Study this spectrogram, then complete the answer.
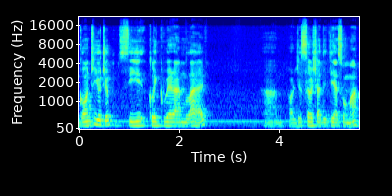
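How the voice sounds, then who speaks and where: A man's fairly high, monotone voice with flat intonation, at a fairly slow pace, in a room with audible echo. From India. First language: not English. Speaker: real estate investor and YouTuber. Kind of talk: live-stream Q&A. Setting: live stream.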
